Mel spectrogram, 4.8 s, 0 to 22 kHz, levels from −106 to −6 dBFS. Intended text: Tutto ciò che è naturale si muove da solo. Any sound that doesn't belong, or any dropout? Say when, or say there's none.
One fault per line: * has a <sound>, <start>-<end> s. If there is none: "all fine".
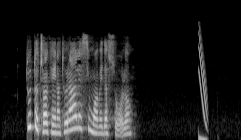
* has a chirp, 4.0-4.2 s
